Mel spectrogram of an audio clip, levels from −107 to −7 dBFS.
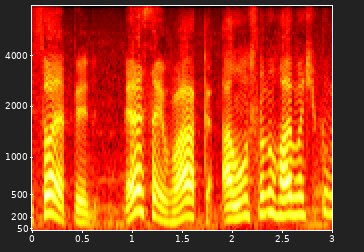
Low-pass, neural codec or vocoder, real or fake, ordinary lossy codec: none; codec, 16 kHz, 2 kbps, X-Codec, HuBERT features, trained on general audio; fake; none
